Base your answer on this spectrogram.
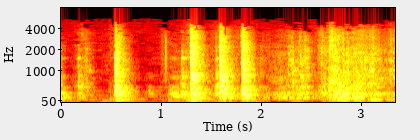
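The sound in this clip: A wooden box of nails being opened: a few sharp wooden knocks and creaks in close succession, followed by a longer rough scraping rattle at the end.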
